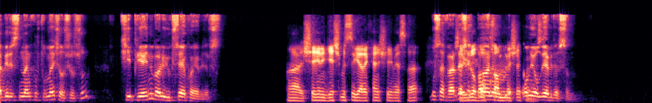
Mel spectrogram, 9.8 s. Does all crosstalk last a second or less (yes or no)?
no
